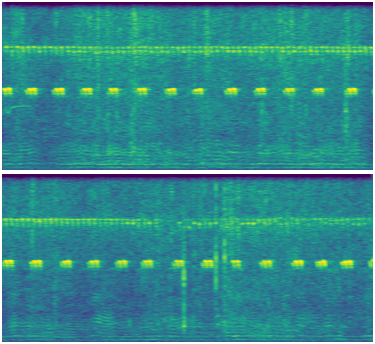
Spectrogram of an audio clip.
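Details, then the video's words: Many busy bees at a local bee box: a dense, steady droning hum with wavering low tones throughout, overlaid by a faint, rapid, evenly spaced high pulsing tone. "Bee Box Natural Bee Sounds"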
